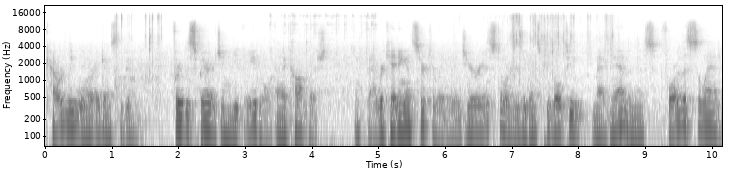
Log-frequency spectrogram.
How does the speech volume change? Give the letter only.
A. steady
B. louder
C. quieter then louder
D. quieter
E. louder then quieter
A.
